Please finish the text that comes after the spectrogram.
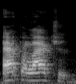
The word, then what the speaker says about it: Appalachian: Okay, and yes, Appalachian, not Appalachians, or I'm from the Appalachians, and that's the way it's pronounced.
